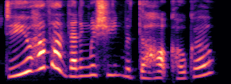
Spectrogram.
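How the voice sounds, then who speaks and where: Woman doing mouthy teen boy vigilante for an audio story, high voice, glib and unbothered, really dry sound. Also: sing-song, fast talker, fairly bright tone, no room sound, soft background music. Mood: helpful, deadpan. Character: deadpan, mouthy, reckless teenage boy vigilante.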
